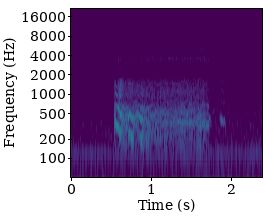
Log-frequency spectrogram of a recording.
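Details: Snoring during sleep, eyes open.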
